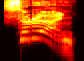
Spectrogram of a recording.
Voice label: reaction negative, russian; Gambler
